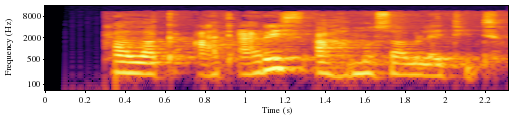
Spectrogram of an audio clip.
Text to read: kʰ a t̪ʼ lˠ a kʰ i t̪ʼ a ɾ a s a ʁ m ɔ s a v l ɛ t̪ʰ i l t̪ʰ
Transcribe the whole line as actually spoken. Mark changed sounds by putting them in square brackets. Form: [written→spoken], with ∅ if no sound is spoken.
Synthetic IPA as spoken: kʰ a [t̪ʼ→∅] lˠ a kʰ [i→a] t̪ʼ a ɾ [a→i] s a ʁ m ɔ s a v l ɛ t̪ʰ i [l→∅] t̪ʰ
